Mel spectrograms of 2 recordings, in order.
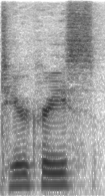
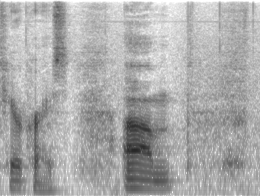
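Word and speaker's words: Tierkreis: Suicode and Tear Crease. Hey, it's my last name. Tear Crease, Crease. I keep saying Crease. Christ. Correct pronunciation is Christ. Tear Christ.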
